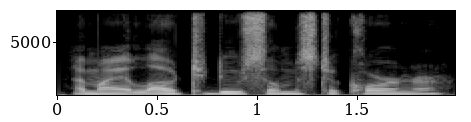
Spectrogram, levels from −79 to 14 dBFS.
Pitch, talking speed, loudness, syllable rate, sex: 150 Hz, 240 wpm, -14 LUFS, 6.8 syllables/s, male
